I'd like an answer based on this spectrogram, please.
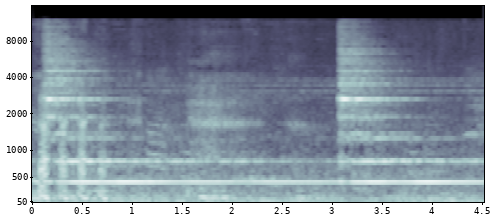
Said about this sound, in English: It's by hearing that bell we're becoming purified.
